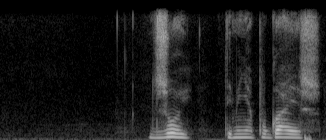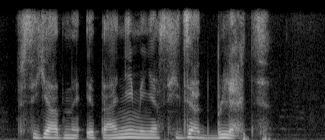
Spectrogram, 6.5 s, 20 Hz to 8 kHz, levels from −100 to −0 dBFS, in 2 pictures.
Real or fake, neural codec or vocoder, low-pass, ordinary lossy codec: real; none; 7.2 kHz; none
